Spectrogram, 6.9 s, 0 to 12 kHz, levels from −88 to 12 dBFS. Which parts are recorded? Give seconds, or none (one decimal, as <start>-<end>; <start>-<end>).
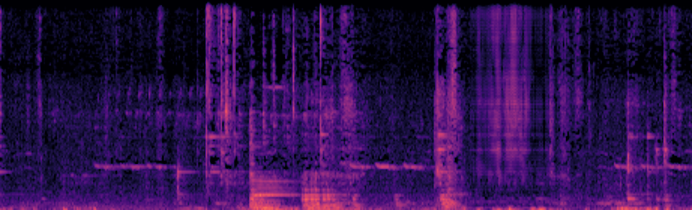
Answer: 0.0-4.7; 5.5-6.9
